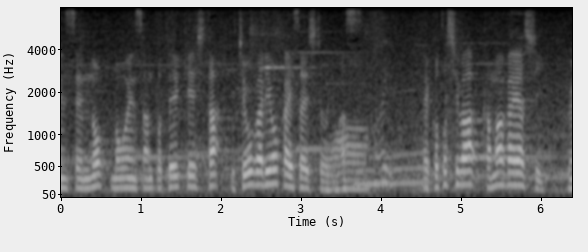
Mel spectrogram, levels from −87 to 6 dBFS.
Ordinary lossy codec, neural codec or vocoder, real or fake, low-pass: none; none; real; none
